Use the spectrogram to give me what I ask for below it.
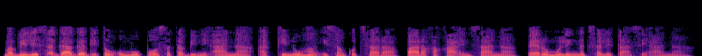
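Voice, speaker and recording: A woman's voice: medium pitch, fairly quick, breathy edge, dry recording. A woman with a Filipino accent reading a scripted romance story as an audiobook narrator. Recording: dull lo-fi audio.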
